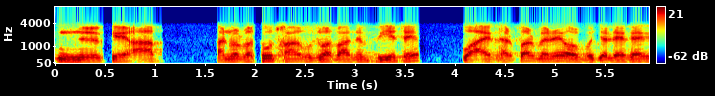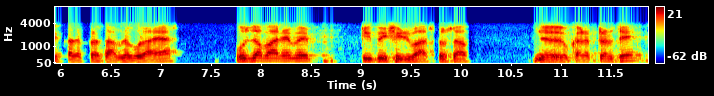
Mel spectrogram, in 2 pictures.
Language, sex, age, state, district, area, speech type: Urdu, male, 60+, Uttar Pradesh, Rampur, urban, conversation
